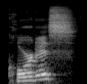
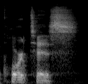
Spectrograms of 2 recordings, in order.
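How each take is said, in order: First: The middle consonant sounds like a soft D. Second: The middle consonant is a crisp T. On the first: "Like a silent T" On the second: "or is it a Cortis?"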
